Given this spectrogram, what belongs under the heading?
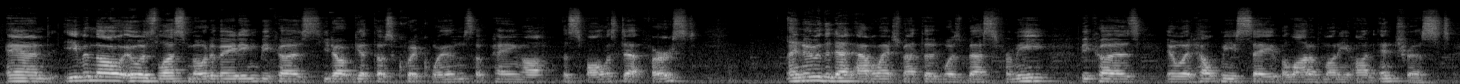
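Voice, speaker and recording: With roomy echo, a distant mic and faint guitar music in the background, a personal finance vlogger in his twenties rambles cheerfully through his story. He sounds sick, nasal and scratchy, his medium-pitched voice slightly slow and fairly even.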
